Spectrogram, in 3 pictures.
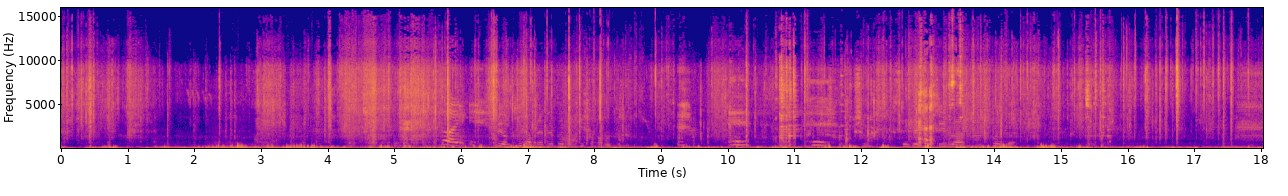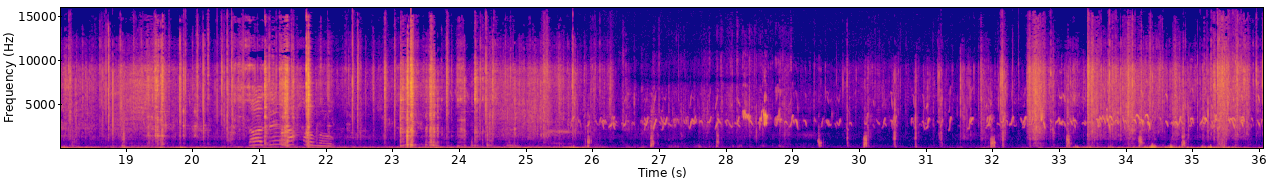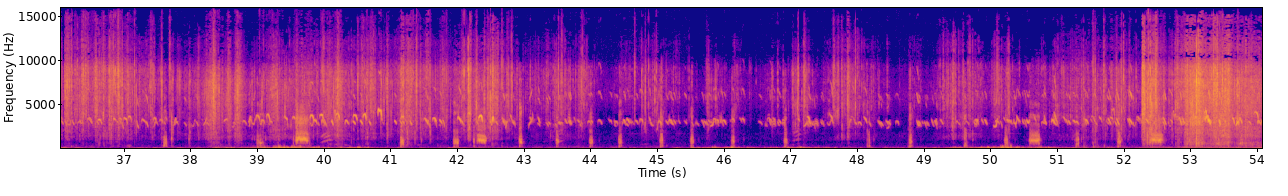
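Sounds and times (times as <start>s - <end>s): dry leaves clicking: 0.0s - 1.4s, 3.0s - 10.5s, 12.2s - 26.2s, 30.5s - 45.1s, 47.0s - 48.4s, 49.2s - 54.0s
chicks peeping: 24.6s - 54.0s
hen clucking: 25.6s - 54.0s.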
